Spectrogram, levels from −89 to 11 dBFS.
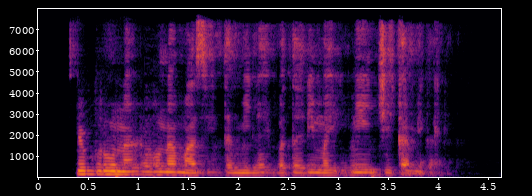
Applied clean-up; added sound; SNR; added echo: neural mask model DeepFilterNet 3.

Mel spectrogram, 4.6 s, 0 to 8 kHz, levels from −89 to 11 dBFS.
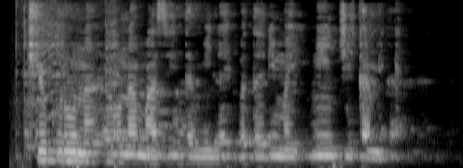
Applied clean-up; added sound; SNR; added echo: classical method WPE with log-MMSE.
